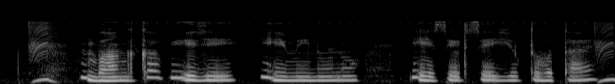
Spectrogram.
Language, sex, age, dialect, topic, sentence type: Hindi, female, 18-24, Awadhi Bundeli, agriculture, statement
